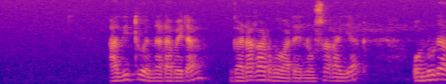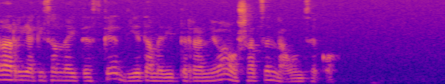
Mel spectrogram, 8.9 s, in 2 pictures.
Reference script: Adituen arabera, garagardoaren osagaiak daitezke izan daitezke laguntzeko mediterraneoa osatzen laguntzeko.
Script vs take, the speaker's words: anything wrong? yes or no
yes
